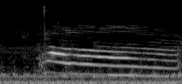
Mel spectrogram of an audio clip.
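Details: Domestic cat from a funny cat compilation uttering one long, steady meow that sags gently in pitch over more than a second, in a quiet indoor setting.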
